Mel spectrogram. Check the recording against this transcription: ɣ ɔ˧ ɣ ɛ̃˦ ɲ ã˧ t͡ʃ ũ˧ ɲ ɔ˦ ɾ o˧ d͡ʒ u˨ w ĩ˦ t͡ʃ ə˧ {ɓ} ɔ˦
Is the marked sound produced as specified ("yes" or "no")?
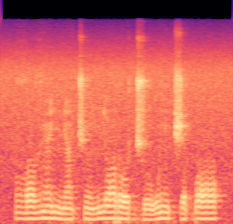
yes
